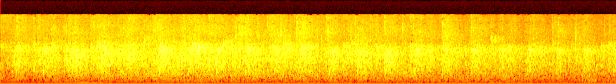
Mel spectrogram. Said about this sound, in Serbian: ja vas molim da pozdravite pre svega dve dame koje predstavljaju ovaj fond danas. Jednim aplauzom.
